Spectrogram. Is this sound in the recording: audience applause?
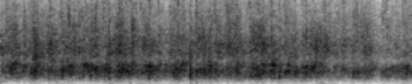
yes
